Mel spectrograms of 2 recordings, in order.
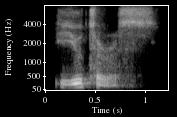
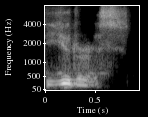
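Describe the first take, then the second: First: The t is a clear t sound. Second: The t sounds like a soft d. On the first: "in British English, in the U K, right, this word would be read uterus" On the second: "In U S English... is as the T would be turned into a D"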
